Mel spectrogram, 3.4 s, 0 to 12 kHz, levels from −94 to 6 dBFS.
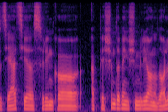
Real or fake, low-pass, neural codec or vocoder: real; 10.8 kHz; none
